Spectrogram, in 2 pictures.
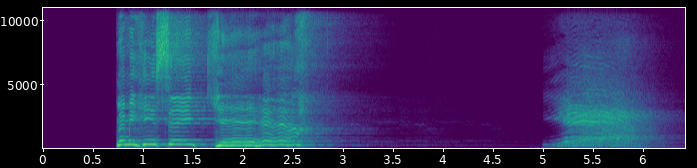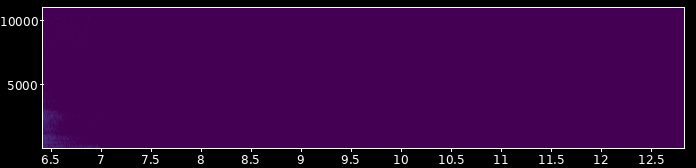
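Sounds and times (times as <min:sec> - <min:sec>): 
vocal loop: 0:00.8 - 0:02.9.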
